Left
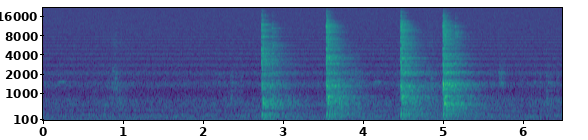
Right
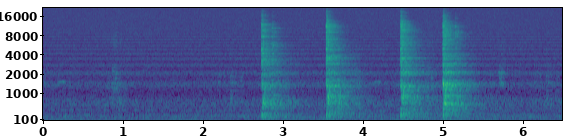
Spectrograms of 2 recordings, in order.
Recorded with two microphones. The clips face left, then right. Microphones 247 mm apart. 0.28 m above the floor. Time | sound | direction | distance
2.7 | typing on a keyboard | 20° right (ahead or behind) | 2.0 m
